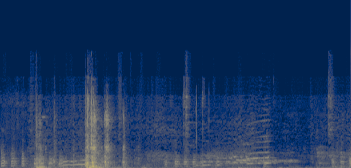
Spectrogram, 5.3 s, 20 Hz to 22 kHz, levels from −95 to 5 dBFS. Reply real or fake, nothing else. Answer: real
